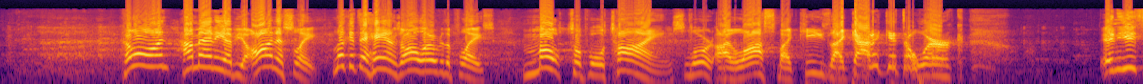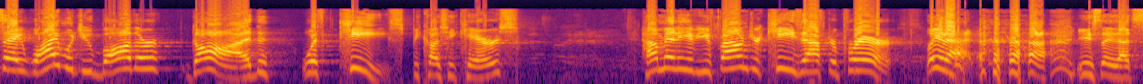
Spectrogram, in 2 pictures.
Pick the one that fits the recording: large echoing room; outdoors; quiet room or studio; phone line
large echoing room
